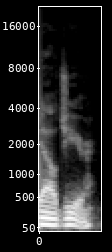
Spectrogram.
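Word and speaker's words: Allgeier: Algier. Algier. I think it's Algar. I thought it was Algier too, but the announcers say Algier.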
